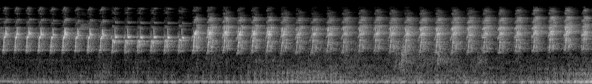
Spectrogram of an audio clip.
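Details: Long chattering ngekek song of a lovebird, from a training recording: fast, regular, piercing buzzy notes that become broader and louder after two seconds, over a low background hum.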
